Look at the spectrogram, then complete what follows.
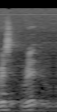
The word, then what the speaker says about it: Ristar: Rystar or So- Ristar or So Restar. I've worked out, in Japan, this is pronounced Rista, Rista.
